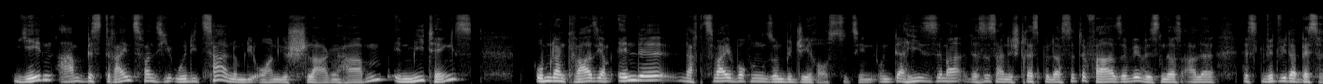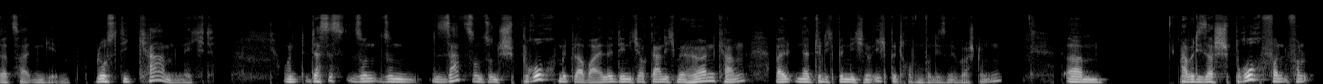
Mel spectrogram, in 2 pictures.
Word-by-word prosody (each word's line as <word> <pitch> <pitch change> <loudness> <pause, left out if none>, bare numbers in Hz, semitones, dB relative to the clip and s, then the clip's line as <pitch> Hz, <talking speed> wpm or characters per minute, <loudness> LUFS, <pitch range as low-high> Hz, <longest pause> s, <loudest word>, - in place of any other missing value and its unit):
jeden 180 - +5
Abend 130 +3 -5
bis 150 - -1
23:00 150 -6 -1
die 135 0 -5
Zahlen 190 -4 -1
um 110 -2 +1
die 115 - -2
Ohren 110 +1 -3
geschlagen 110 -1 -2
haben 130 - -3
in 125 -4 +3
Meetings, 195 - +2 0.6
um 150 +2 +6
dann 155 -3 +6
quasi 145 +5 +4
am 145 - 0
Ende 195 +2 +7
nach 150 -5 -3
2 150 -1 +3
Wochen 145 -2 -1
so 125 +1 +1
'n 125 -1 +3
Budget 110 -2 -1
rauszuziehen. 110 +2 -10
Und 125 +2 -5
da 145 - +4
hieß 145 +4 -1
es 135 - -9
immer: 145 -1 0
„Das 115 -3 -5
ist 140 - -6
eine 120 -2 0
stressbelastete 120 +6 -2
Phase. 125 0 +2
Wir 165 0 +4
wissen 115 +2 +1
das 115 0 +3
alle. 115 0 -2 0.3
Es 135 - -5
wird 140 +3 +1
wieder 155 -1 +6
bessere 115 -6 -1
Zeiten 100 -1 -10
geben.“ 90 -2 -15 0.3
Bloß 130 0 +2
die 130 - -5
kamen 145 - -5
nicht. - - -16 0.7
Und 120 -2 -4
das 140 +3 0
ist 170 - -8
so 135 +3 0
'n 140 -1 -3
so 125 +2 -4
'n 120 -3 0 0.2
Satz 150 - -5
und 130 -3 -4
so 115 - -6
'n 110 - -2
Spruch 210 - +1
mittlerweile, 115 -2 -2
den 125 -1 +1
ich 130 - -6
auch 125 - -6
gar 120 -1 -2
nicht 115 -1 -4
mehr 115 -2 -1
hören 145 +9 +1
kann, 125 +7 -3 0.3
weil 120 +2 +2
natürlich 125 -3 -2
bin 125 -2 0
nicht 110 -1 -1
nur 105 - -4
ich 145 +2 -7
betroffen 95 -2 -9
von 105 - -11
diesen 105 -1 -11
Überstunden. 100 - -11 0.6
Ähm, 110 -2 +1 0.7
aber 125 -1 +2
dieser 120 +1 +1
Spruch 210 +7 +2
von 140 -2 -2
von 135 -1 -7
125 Hz, 195 wpm, -24 LUFS, 115-150 Hz, 0.7 s, Ende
